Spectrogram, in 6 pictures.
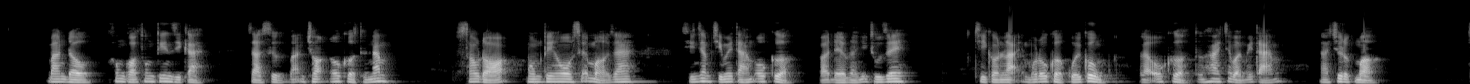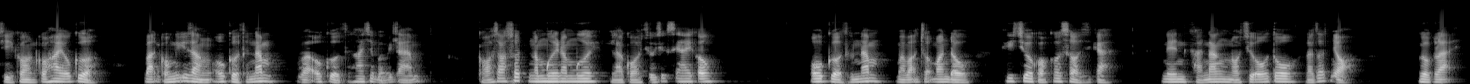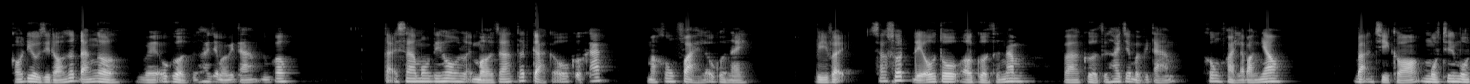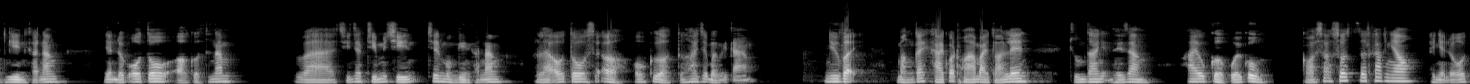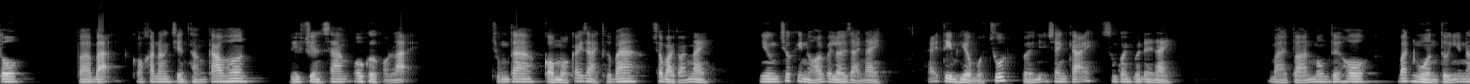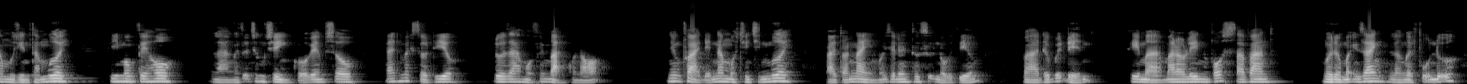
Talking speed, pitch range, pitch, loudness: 230 wpm, 110-130 Hz, 120 Hz, -20 LUFS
